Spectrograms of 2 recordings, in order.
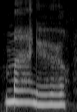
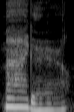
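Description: First: Put-on "my girl" squeaked way up high; squeaky high. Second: Said in the usual way. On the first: Toying with the nickname his girlfriend uses, high squeak. Playing with the phrase.

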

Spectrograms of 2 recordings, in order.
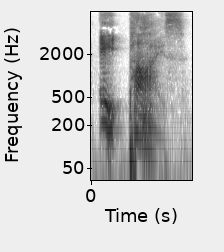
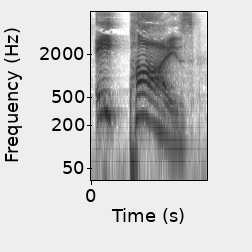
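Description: First: Said in the usual way. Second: Higher, announced cry of "Eight pies"; judges crying out. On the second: A narrator's reading. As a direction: call the count out to the crowd. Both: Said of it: "the judges cried in unison".

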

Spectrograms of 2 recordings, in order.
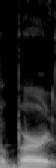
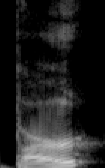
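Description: First: Said in the usual way. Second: Louder BERT with a sharp upward question; bothered. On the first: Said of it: "I always go". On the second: Retold or imitated. Women repeat his name back to him, bothered. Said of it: "like it, like it, it bothered them".

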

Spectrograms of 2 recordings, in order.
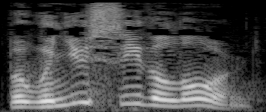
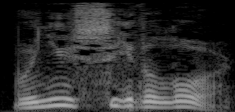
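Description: First: Said in the usual way. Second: Much softer repeat of when you see the Lord; sudden hush. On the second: Real, not acted. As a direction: drop to a near hush for weight. Repeated line, hushed take.

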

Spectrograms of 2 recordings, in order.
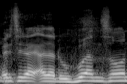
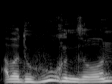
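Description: First: Du Hurensohn tossed off, raised and loud; casual insult. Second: Du Hurensohn weighted, stress on Huren; mean du Hurensohn for real; serious insult. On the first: Showing his friend the casual insult, offhand. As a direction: throw away du Hurensohn lightly. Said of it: "das ist so ein bisschen daherge". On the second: Showing his friend the serious insult, weighty stress. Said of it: "Das ist richtig schlimm". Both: Shown as a demonstration.

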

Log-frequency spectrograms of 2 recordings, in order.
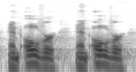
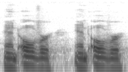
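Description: Both takes have the same delivery.

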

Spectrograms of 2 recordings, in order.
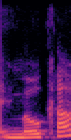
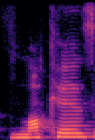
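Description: First: "mocha" with a long first o, like "MOH-kuh"; "mocha" as a question, imitating a long American o; imitated American pronunciation. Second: "mochas" with an Aussie short first vowel, like "mockas"; "mochas" in a thick Australian accent, short o; thick Aussie pronunciation. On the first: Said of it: "You say mocha?". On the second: Real, not acted. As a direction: say "mochas" the Aussie way, "MOCK-uhs". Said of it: "I say that in my thick Aussie accent".

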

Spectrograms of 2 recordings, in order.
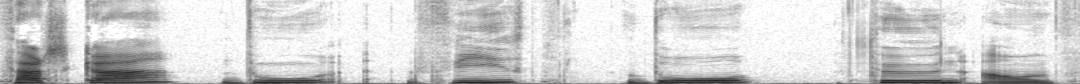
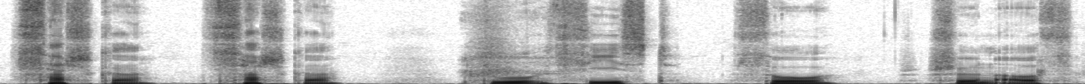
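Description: First: „Sascha“ gelispelt wie „Faschka“, „siehst“ und „so“ mit Pausen dazwischen; Lispeln. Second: „Sascha“ mit gelispeltem S wie „Faschka“; „siehst so“ langsam, S gelispelt; Lispeln. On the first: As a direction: Wort für Wort, S gelispelt. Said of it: "Das war ja voll schlecht, warte". (besser gelispelt, langsam abgehackt) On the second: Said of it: "Stell mal vor, du würdest lispeln". (lispelnd, langsam gedehnt) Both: Pretend.

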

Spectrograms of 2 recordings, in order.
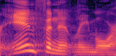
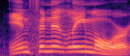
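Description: First: Infinitely said low and softer; lowered, reflective repeat of infinitely; soft echo. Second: Lifted proclamation of infinitely more; emphatic infinitely. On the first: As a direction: quietly echo infinitely more. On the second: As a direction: ring out on infinitely. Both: Shown as a demonstration. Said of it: "repeated echo".

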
